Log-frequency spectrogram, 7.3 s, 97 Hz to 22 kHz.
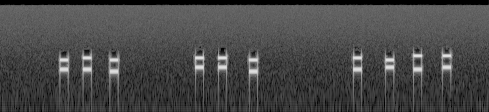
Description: DTMF, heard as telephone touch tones, dialled by hand, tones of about 120 ms. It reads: 451 881 5769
